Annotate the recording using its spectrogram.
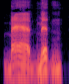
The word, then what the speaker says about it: badminton: Me and all my cousins would play in our grandma's yard, while the adults tried their hand at badminton, pronounced bad-mitten in Ohio, or horseshoes, or jarts.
